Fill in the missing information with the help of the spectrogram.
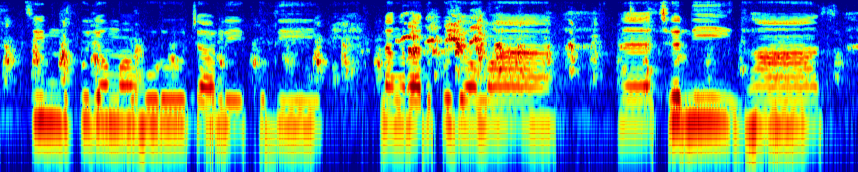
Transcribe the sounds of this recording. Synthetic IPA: t͡ʃimd̪pud͡ʒomãbuɽut͡ʃaːlikʰud̪i | naŋɾad̪pud͡ʒomã | t͡ʃʰəniɡʱas

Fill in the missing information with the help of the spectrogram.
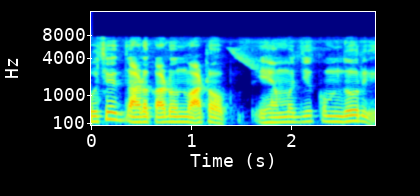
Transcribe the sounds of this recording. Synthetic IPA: wsẽd͡zʱaɽkaɽuːnʋaʈʰɔpɛ̃məd͡ʑiːkəmd͡zoɾḭ

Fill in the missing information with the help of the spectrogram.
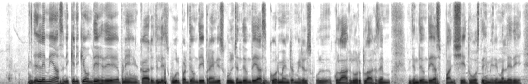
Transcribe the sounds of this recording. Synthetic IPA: d͡ʒelːeːmɛ̃ːəsnɪkːeːnɪkːeːɦõːnd̪eːɦd̪eːəpɳeːkəɾd͡ʒɪlːeːskuːlpəɽd̪eːɦʊ̃nd̪eːpɾaːɪmɾiːskuːld͡ʒɪnd̪eːɦʊ̃nd̪eːəsɡoːɾmɛ̃ːɳʈmɪɖəlskuːlkʊlaːkʰloːɾklaːkʰseːd͡ʒɪnd̪eːɦʊ̃nd̪eːəspə̃ɲd͡ʒʃeːd̪oːst̪eːmeːɾeːməlːeːd̪eː

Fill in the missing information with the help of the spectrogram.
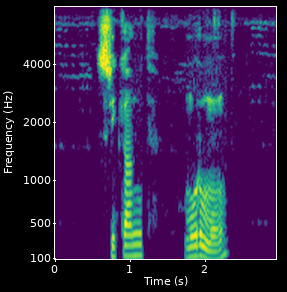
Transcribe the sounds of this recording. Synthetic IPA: sɾikant̪ | muɾmu

